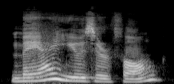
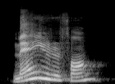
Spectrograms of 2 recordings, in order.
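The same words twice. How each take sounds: First: Slow, "use" and "your" kept apart; slow careful read. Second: Quick, higher, "use your" run together into one sound; fast, linked casual English; fast casual speech. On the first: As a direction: read it slowly and clearly. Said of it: "我们慢慢读是这么来说的". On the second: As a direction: toss it off quickly like everyday talk. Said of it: "语速特别快，往往会出现这么一个声音". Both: Shown as a demonstration.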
